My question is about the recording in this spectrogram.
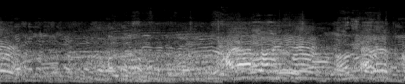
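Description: Men's voices talking over one another, with crowd chatter beneath; one voice grows louder about halfway through.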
